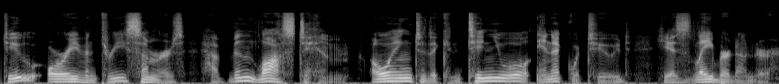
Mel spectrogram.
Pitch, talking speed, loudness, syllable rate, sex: 115 Hz, 145 wpm, -19 LUFS, 4.2 syllables/s, male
